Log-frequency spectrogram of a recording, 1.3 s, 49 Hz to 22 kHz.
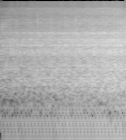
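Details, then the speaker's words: VW Golf after new fuel filter, fresh fuel, connector cleaning and tapping electrics with a hammer (hall sensor not replaced), idling about 24 more minutes without dying; steady, even smooth drone, no stumbles or dropouts; normal idle. "it's been about 24 more minutes at this point but the cars are idling good"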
